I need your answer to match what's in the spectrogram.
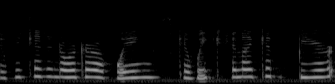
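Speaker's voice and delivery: meek, tiny, high mousy voice, barely audible. Retelling how a man ordered wings and beer at a crowded bar: mousy little voice. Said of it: "talking like a fucking mouse".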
